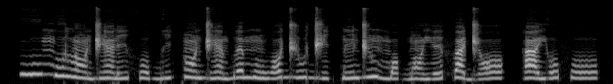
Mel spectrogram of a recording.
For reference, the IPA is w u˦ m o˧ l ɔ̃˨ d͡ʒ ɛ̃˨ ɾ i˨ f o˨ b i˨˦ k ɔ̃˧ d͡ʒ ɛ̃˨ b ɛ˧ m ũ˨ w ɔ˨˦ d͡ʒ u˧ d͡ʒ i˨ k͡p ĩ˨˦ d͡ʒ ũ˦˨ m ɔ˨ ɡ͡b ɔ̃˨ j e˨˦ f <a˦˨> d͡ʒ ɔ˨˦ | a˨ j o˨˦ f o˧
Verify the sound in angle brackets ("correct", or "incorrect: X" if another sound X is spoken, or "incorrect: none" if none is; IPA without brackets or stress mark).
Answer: correct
